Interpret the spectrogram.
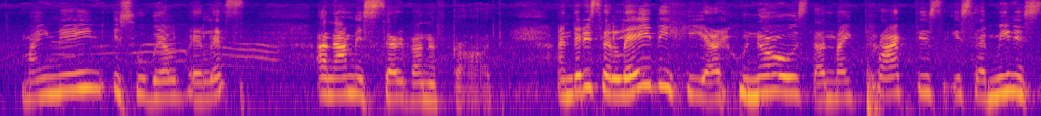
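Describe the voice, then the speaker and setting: The speaker has a strong Spanish accent and talks at a moderate pace with ordinary pitch variation. Noticeable background noise runs underneath. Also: woman, fairly high pitch for a woman. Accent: heavy Spanish. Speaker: attorney. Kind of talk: personal storytelling talk.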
